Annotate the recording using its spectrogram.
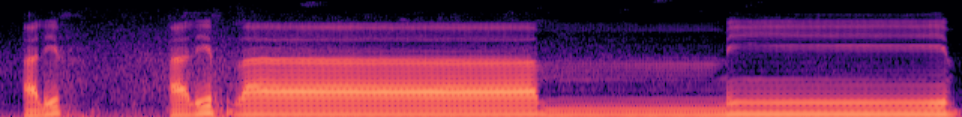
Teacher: Pada ejaan huruf lam ini ada mim sukun, kemudian bertemu dengan mim pada huruf berikutnya ya. Maka ini terjadi proses idgham mimi ya, idgham mimi ya, terjadi proses idgham.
